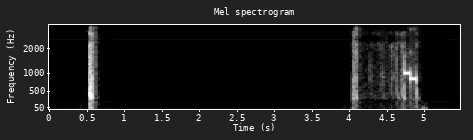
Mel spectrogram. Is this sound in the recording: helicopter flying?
no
